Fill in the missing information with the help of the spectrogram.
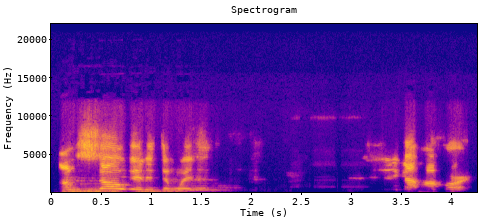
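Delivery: choked up, words dragging out slowly; real emotion welling up mid-sentence; emotional. Real, not acted. Member telling the group what moves her, emotional. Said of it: "this brings the emotions out of you".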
